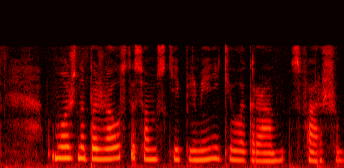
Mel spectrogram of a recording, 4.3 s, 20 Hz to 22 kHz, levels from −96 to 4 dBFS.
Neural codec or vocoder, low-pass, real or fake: none; 7.2 kHz; real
